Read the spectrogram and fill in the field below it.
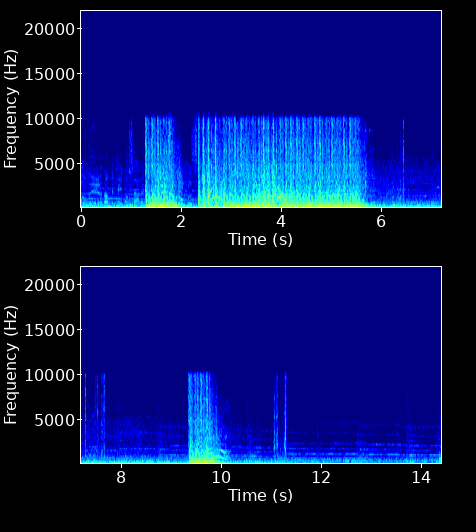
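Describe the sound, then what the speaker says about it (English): Automatic gunfire shoots through walls in the No One Lives Forever video game: a loud sustained burst lasting several seconds, a short gap, another long rattling burst, then a brief final volley before the shooting fades. "shooting through walls is so satisfying."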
